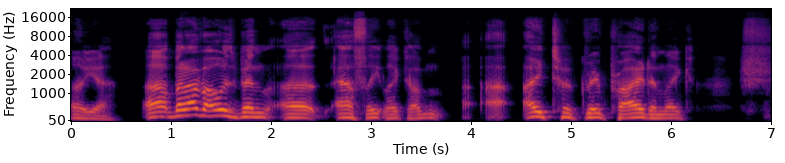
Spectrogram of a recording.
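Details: Adult with cerebral palsy; dysarthric speech in cerebral palsy.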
